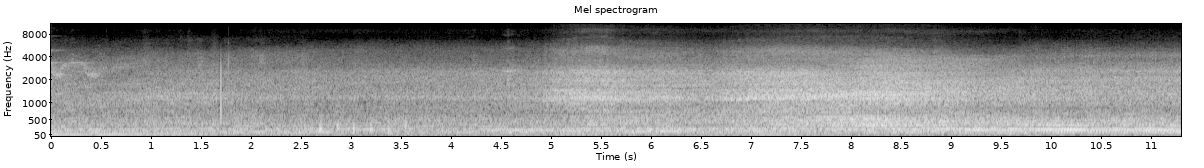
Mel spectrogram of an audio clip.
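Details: Toyota Fit automatic that would not crank, sometimes when hot; a loose ignition switch socket was found and fixed. Afterwards it runs at an even, steady, smooth idle with no knocks or misses; normal idle.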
